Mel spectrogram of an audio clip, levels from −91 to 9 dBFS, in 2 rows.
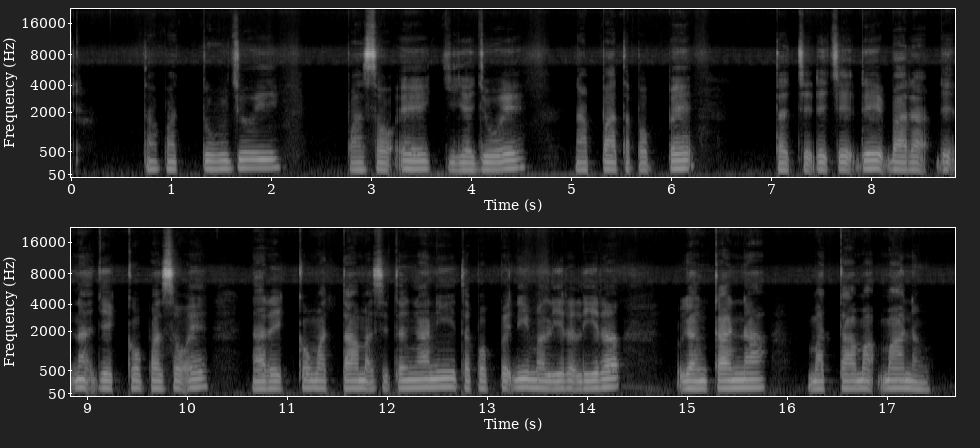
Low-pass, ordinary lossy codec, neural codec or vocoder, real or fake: none; none; vocoder, 48 kHz, 128 mel bands, Vocos; fake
